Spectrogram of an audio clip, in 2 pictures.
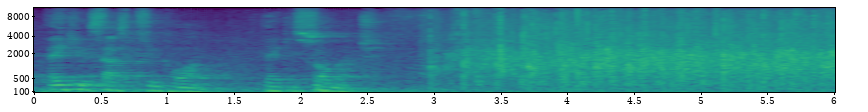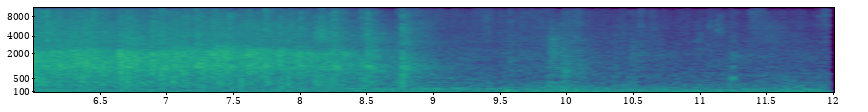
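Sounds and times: audience applauding: 3.0 - 9.2.

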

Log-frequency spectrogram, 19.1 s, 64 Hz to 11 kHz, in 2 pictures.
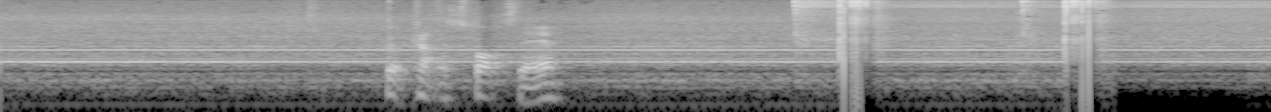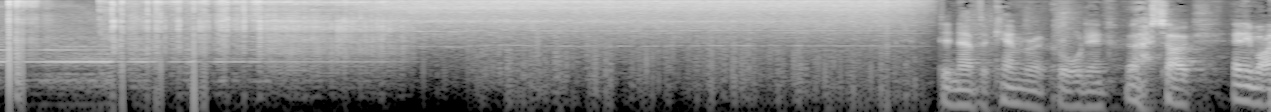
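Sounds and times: welder crackles: 6.0 - 6.7, 7.7 - 8.4, 9.6 - 16.6
die grinder grinding: 9.6 - 16.6.

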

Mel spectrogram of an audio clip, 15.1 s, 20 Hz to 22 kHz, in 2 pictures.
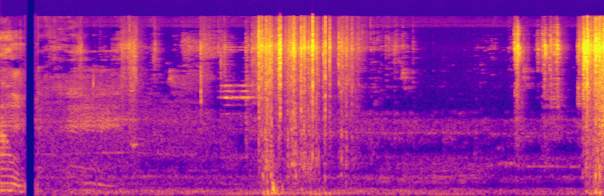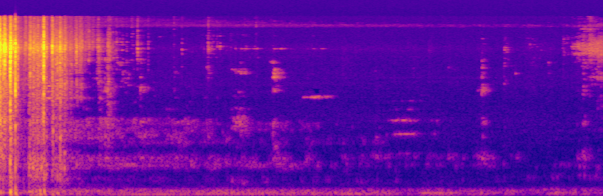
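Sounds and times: birds flapping wings in cage: 3.0 - 5.1, 6.4 - 9.2.

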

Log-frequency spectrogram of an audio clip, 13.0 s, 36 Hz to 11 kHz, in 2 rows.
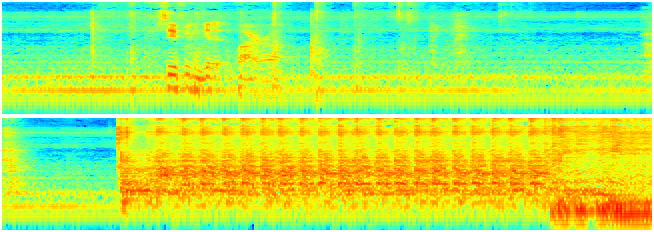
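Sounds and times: tractor engine cranking: 7.7 - 12.6.

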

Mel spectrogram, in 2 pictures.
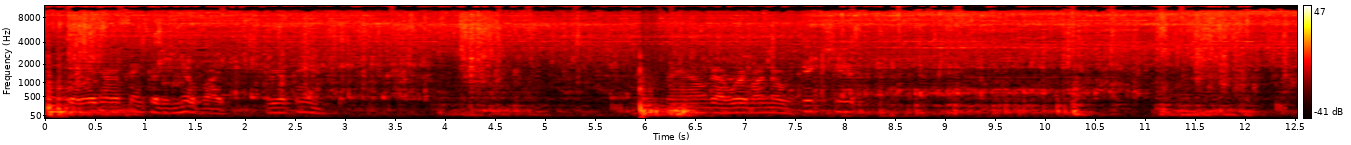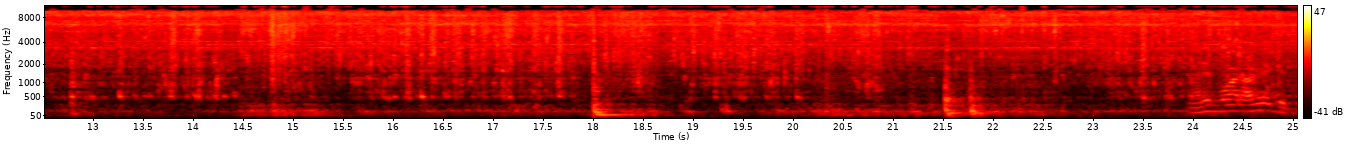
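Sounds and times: tap running water into sink: 0.0 - 25.0
dull thumps: 6.0 - 6.7.

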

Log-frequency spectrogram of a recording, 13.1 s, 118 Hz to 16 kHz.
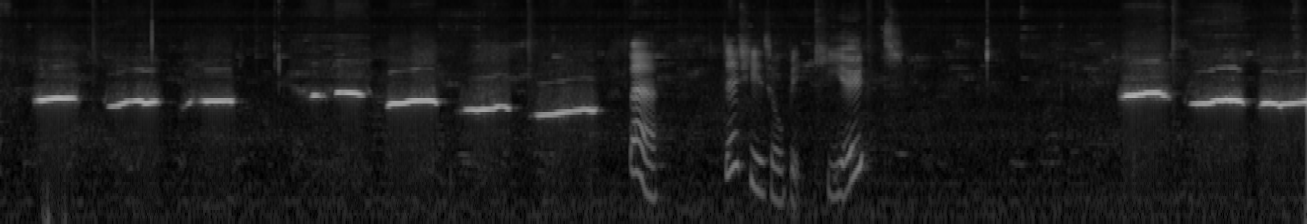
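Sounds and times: person whistling short notes: 11.2 - 13.0.

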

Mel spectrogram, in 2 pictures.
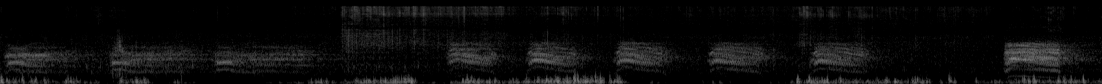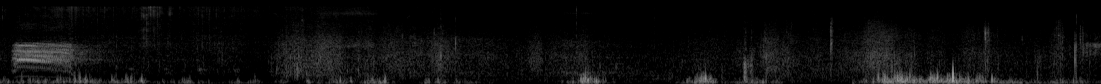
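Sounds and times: crow cawing: 0.0 - 3.2, 4.4 - 8.8, 10.0 - 12.1.

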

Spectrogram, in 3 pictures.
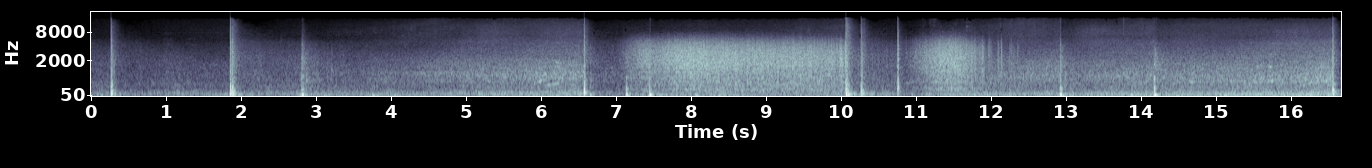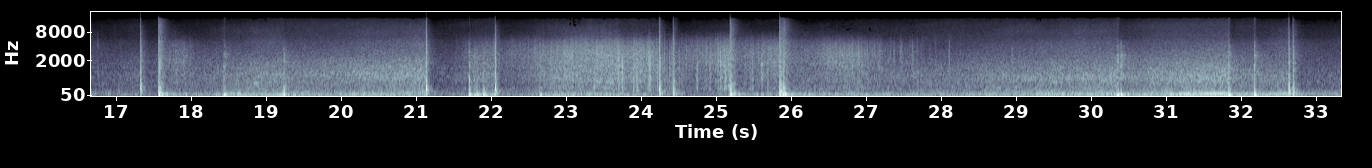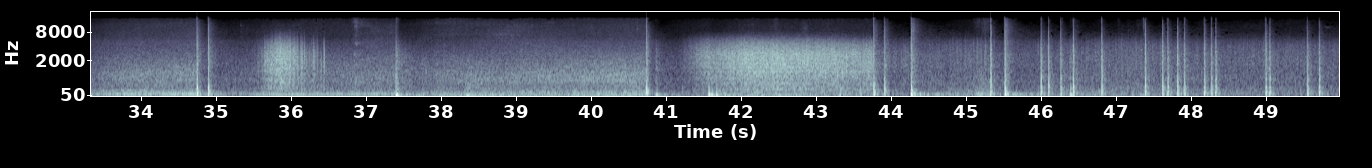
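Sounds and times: steady rushing noise: 0.0 - 49.9
fireworks popping: 6.4 - 13.3, 14.1 - 14.5, 16.3 - 19.6, 21.0 - 29.0, 34.6 - 36.6, 40.6 - 49.9.

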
